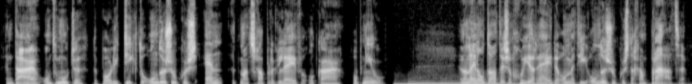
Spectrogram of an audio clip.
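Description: A man's voice: mid-range voice, lively intonation, normal speed, a bit bright, dry recording. A man hosting as a reporter, reading scripted narration in a storytelling way that addresses the listener directly. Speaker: podcast reporter and host.

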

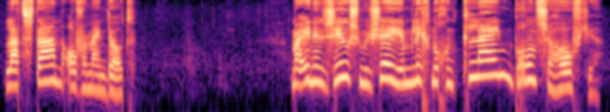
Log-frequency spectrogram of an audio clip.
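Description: A high-pitched female voice in a historical radio play, as an enslaved survivor looking back on her life. She is wry and knowing, and tells it slowly and deliberately. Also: lively intonation, no echo. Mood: quiet, solemn. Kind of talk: dramatised first-person narration in an audio drama.

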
